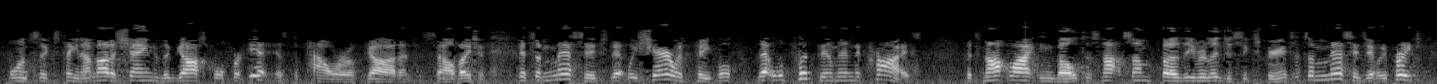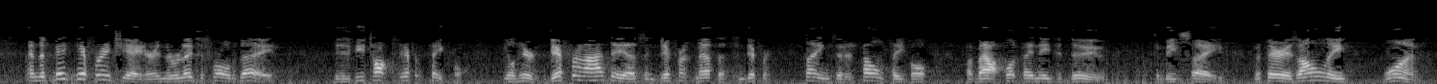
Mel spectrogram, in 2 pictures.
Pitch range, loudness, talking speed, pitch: 135-185 Hz, -21 LUFS, 190 wpm, 155 Hz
